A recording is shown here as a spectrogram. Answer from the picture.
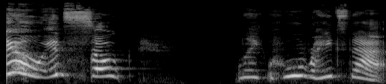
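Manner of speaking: slow, drawn-out disgust. Real, not acted. Reacting to the lyric with slow disgust. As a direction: drag it out, grossed out.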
